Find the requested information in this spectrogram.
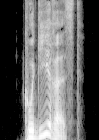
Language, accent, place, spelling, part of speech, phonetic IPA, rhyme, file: German, Germany, Berlin, kodierest, verb, [koˈdiːʁəst], -iːʁəst, De-kodierest.ogg
- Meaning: second-person singular subjunctive I of kodieren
